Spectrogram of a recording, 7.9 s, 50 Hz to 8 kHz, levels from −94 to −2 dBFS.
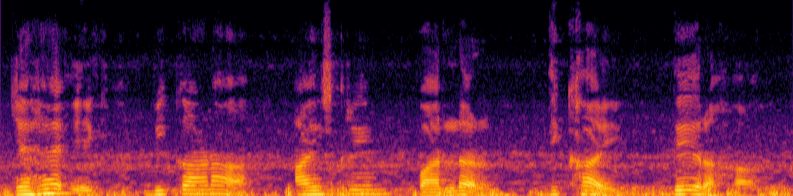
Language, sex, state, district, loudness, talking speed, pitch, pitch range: Hindi, male, Rajasthan, Bikaner, -18 LUFS, 70 wpm, 145 Hz, 120-160 Hz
